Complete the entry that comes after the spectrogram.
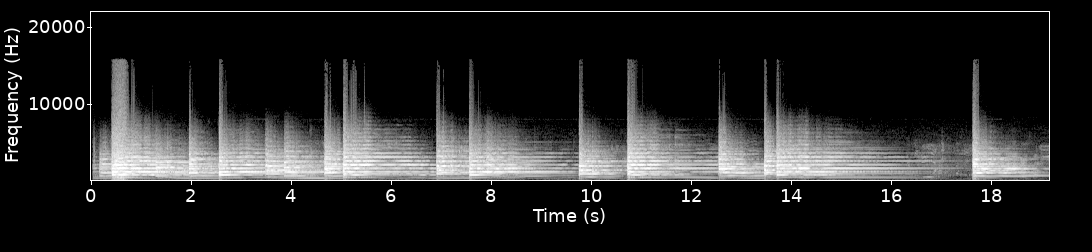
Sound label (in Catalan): campana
